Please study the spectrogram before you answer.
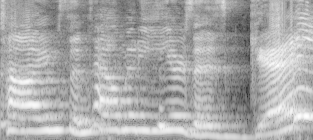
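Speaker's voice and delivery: loud, high, hammed-up disbelief; incredulous outrage. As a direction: belt it out as the mock-scandalized wife. Playing the outraged, disbelieving wife.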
